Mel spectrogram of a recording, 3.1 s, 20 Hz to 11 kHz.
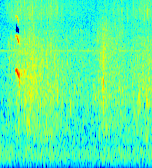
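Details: American oystercatcher in Florida, 8 December 2020: a single sharp, high, piercing whistled note over a steady rushing hiss of water or wind.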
